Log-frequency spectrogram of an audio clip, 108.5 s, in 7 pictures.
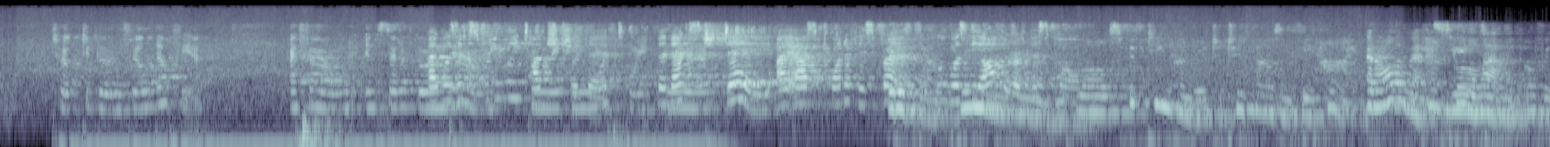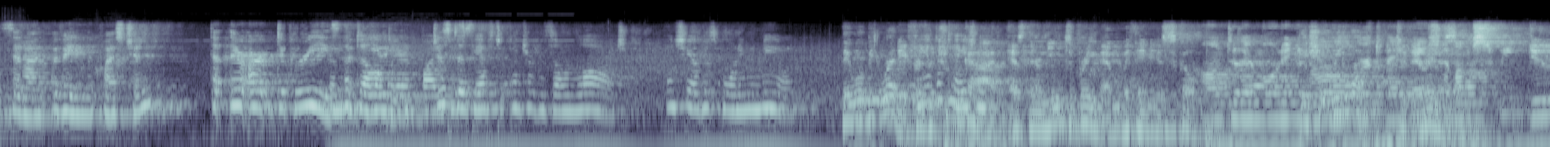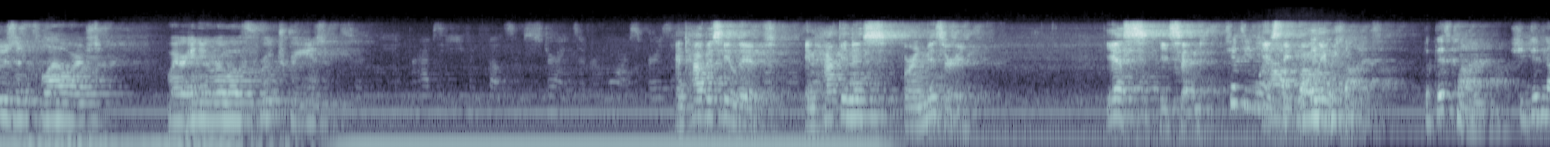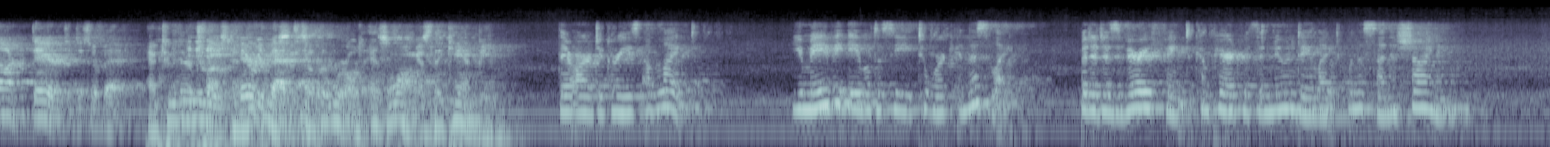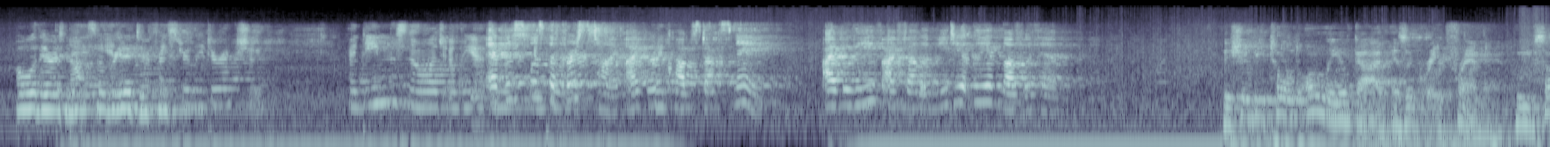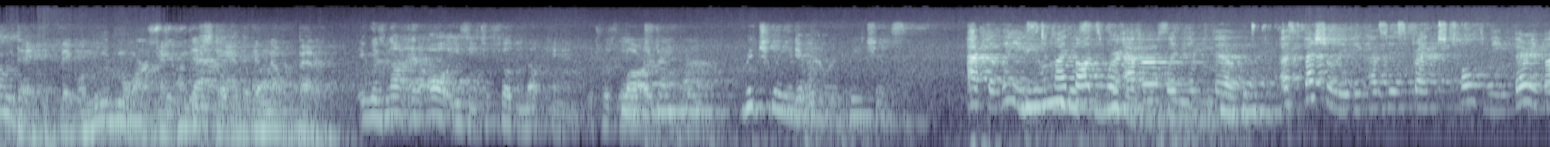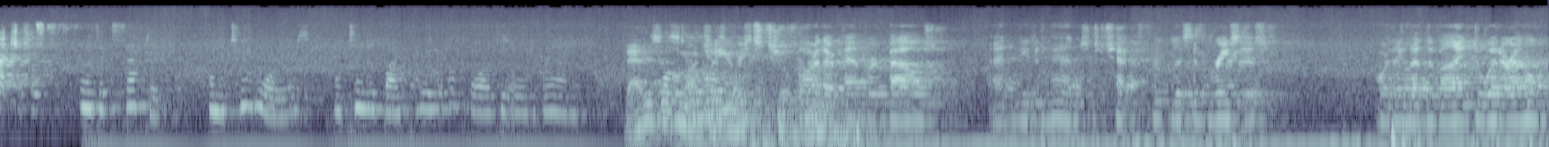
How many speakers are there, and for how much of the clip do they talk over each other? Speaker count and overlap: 10, about 34%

